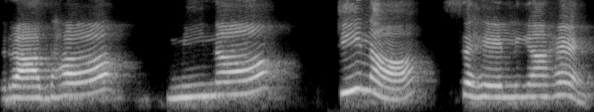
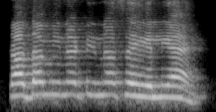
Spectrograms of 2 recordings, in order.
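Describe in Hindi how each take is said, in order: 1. हर नाम के बीच छोटा विराम होता है। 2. नाम बिना किसी विराम के एक साथ जुड़ जाते हैं। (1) "इन शब्दों में थोड़ा सा विराम आ रहा है, थोड़ा सा पॉज आ रहा है" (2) "अगर इसमें पॉज ना दे तो क्या होगा?"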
